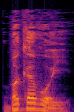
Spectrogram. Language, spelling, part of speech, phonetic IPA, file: Russian, боковой, adjective, [bəkɐˈvoj], Ru-боковой.ogg
- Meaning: side, flank; lateral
